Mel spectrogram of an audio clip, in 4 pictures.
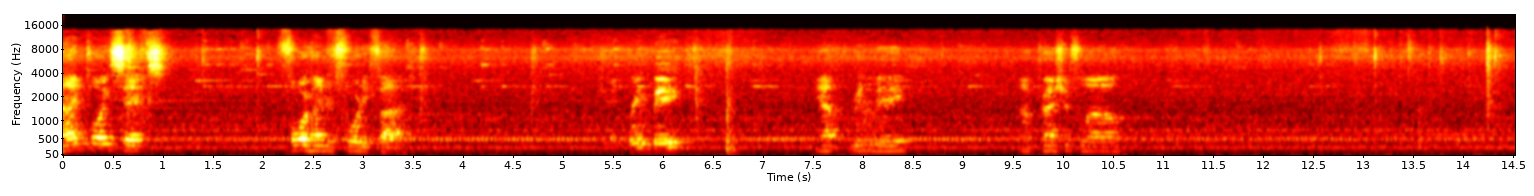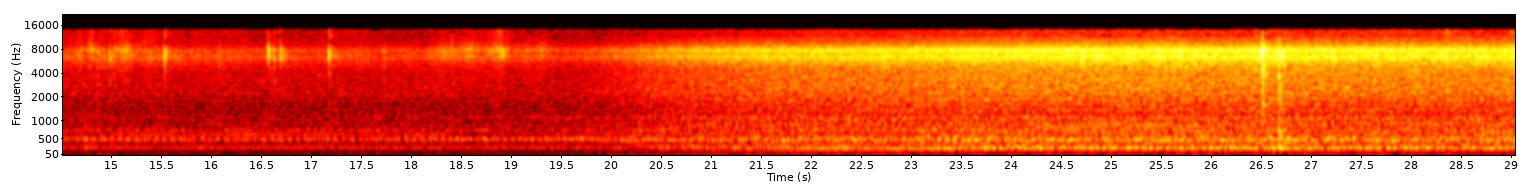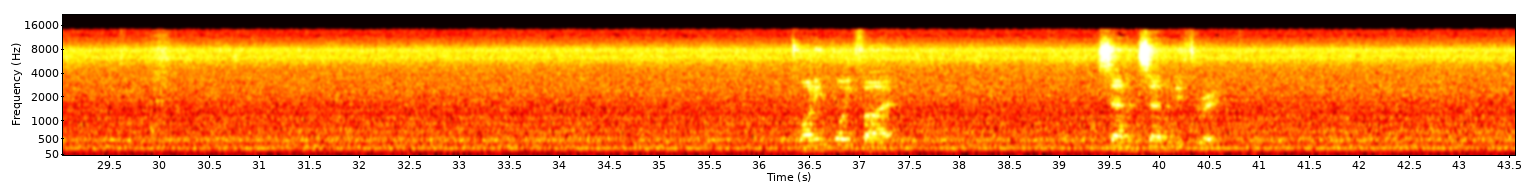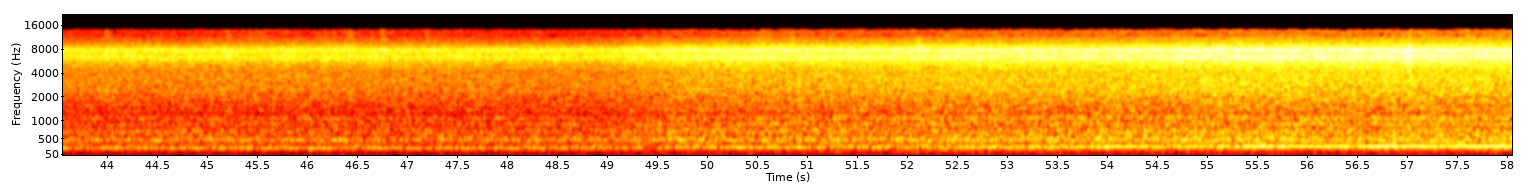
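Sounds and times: fan whooshing hum: 0:00.0 - 0:58.0.

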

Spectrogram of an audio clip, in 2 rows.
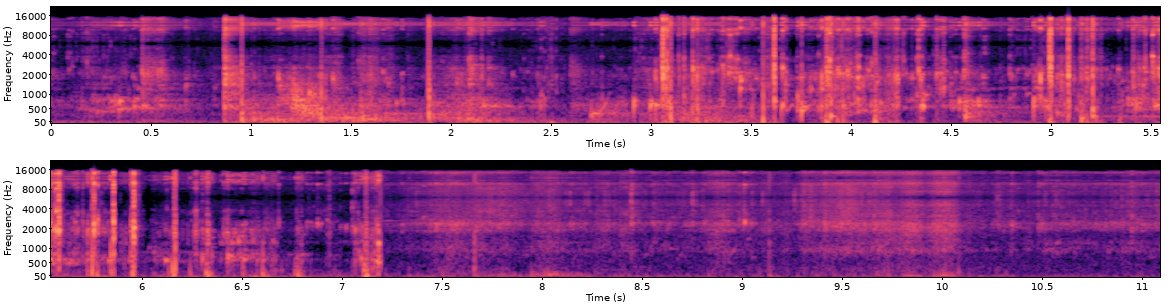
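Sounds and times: water sloshing and splashing: 0:00.0 - 0:11.0.

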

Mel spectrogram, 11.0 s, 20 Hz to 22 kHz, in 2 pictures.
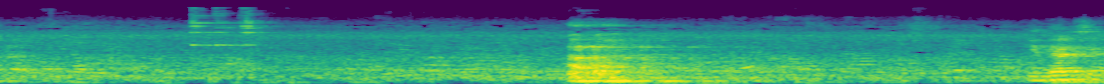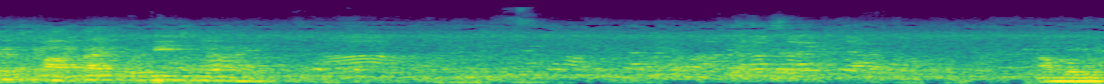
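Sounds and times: low background murmur: 0:00.0 - 0:11.0
light clink with ringing: 0:00.9 - 0:01.4.

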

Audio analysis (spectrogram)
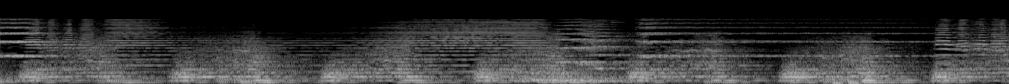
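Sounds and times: low brass chords: 0:07.9 - 0:09.8.

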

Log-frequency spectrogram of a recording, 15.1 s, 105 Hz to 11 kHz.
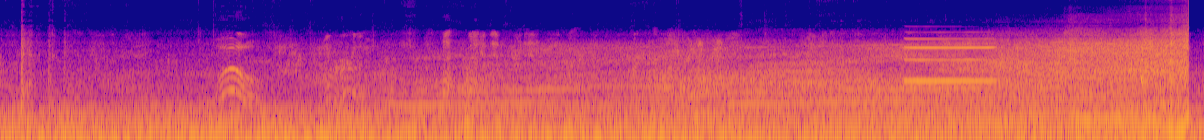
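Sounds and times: rally car engine running hard: 0:03.3 - 0:15.0
horn-like tone: 0:10.4 - 0:13.6.

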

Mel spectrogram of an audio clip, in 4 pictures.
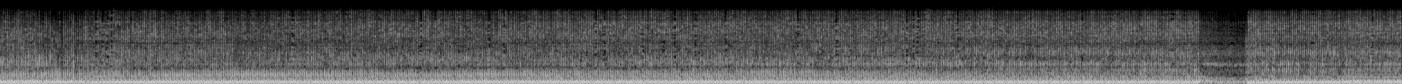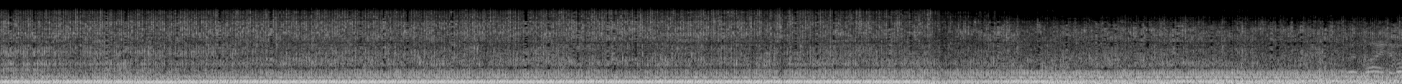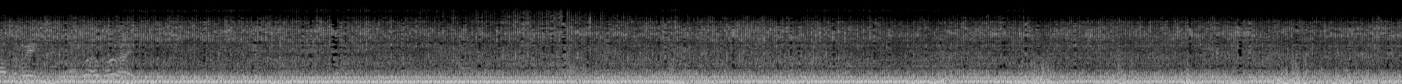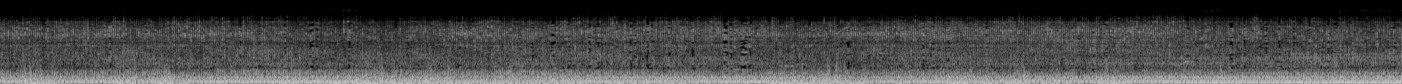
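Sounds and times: aircraft engine droning: 0:00.0 - 0:56.0.

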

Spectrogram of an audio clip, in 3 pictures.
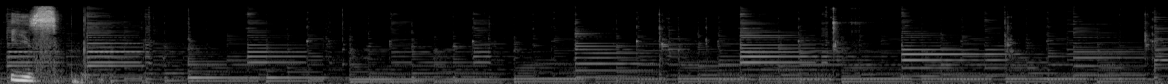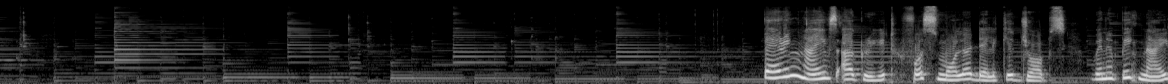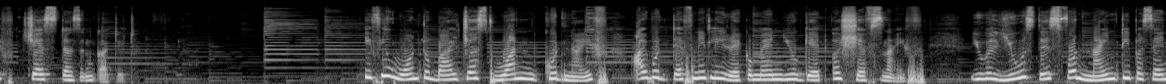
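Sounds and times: acoustic guitar music: 0:00.0 - 0:35.0.

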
